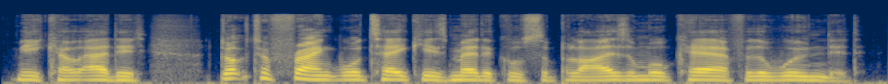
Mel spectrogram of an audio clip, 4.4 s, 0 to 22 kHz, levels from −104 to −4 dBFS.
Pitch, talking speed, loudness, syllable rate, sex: 145 Hz, 205 wpm, -19 LUFS, 5.5 syllables/s, male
